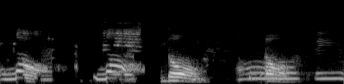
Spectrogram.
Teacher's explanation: Tebalkan bunyi huruf dad, jangan bunyi da. Kita muncung sikit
